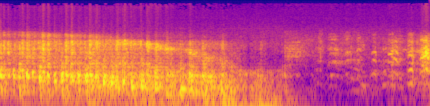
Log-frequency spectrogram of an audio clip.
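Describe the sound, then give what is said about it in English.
A Lincoln car, driven into a studio, runs its engine with a steady, dense rumble for a couple of seconds, then winds down and dies away, leaving only faint low noise and a small thump at the end. “Boss, the gateman let us drive right into the studio with the car.”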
